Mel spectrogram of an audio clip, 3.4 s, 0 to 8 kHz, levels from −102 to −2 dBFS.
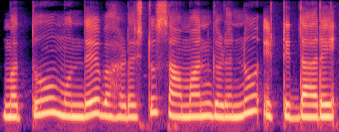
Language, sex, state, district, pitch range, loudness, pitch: Kannada, female, Karnataka, Bidar, 240-275 Hz, -14 LUFS, 250 Hz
